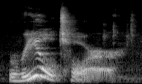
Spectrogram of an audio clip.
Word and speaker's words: realtor: the rules is that you have to say it properly it's realtor well yes yeah that's not how i've said it all these years so it's realtor yeah but no it's real tour and you should use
